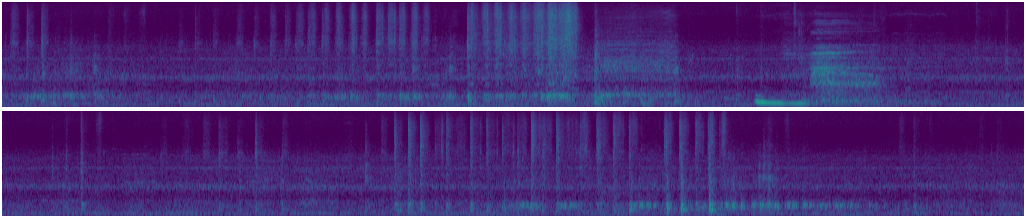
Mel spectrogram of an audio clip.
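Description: A flat brush dabbing and scrubbing oil paint onto the painting surface, in quick runs of scratchy taps with quieter stretches of paint being mixed on the palette. There is one short, low, falling sound about ten seconds in.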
